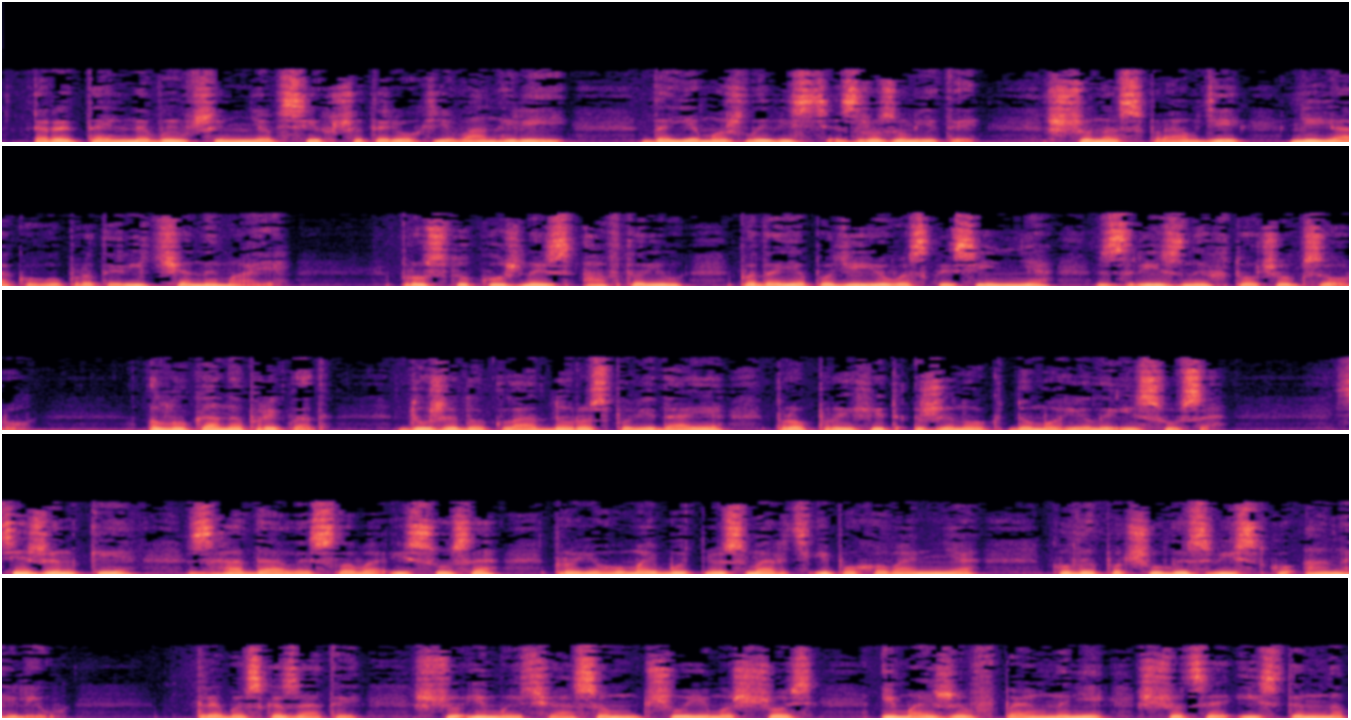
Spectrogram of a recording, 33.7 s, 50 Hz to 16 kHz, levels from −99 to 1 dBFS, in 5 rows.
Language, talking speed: Ukrainian, 115 wpm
